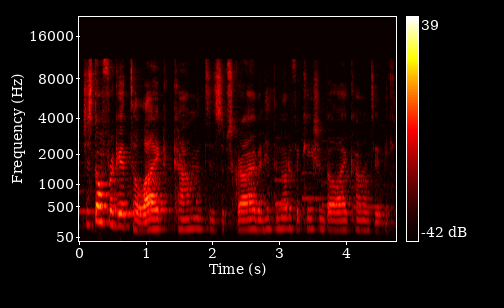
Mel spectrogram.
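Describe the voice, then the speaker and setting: Man, 20s, solo podcast host, rambling and repetitive; slightly high voice, roomy echo. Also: brisk. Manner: rambling, repeats words and restarts. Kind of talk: casual solo podcast monologue.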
